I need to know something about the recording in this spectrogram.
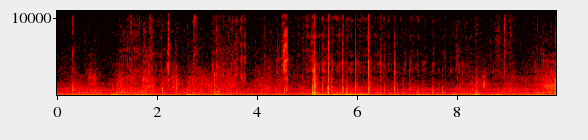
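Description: Plastic cups clatter and tap as they are picked up and set down.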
